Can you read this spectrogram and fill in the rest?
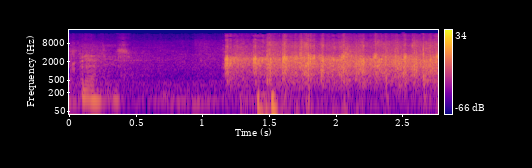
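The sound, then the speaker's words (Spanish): After a brief, quieter moment with a faint voice, loud crowd applause bursts in abruptly following the appearance of president Aro and Ramón Planes, and continues as a dense, steady wash of many hands clapping. “Este es el aplauso tras la mm, aparición, en primer lugar, del presidente Aro, sus primeras palabras y la de Ramón Planes.”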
